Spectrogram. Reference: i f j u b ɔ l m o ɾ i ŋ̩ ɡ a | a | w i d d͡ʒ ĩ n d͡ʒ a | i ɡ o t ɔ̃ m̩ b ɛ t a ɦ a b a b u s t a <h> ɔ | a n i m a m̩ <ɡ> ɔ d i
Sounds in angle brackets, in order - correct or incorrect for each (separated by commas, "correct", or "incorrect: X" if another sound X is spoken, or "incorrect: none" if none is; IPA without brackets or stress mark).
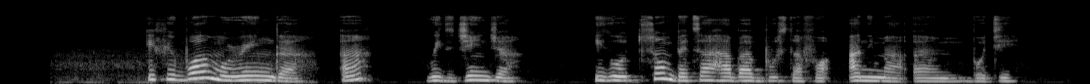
incorrect: f, incorrect: b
